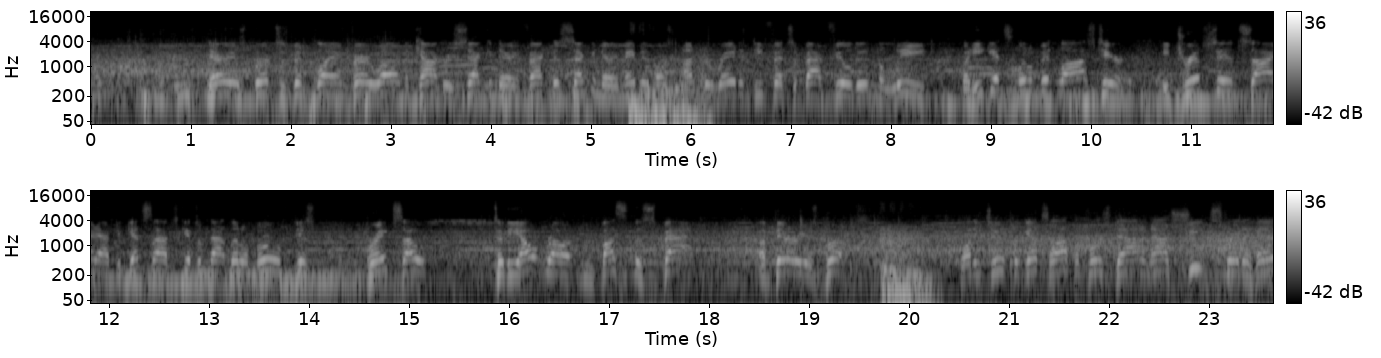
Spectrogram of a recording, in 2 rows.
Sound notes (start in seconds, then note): 14.1 crowd cheering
